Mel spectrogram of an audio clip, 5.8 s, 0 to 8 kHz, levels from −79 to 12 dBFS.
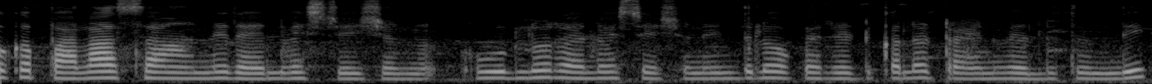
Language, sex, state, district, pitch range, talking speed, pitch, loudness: Telugu, female, Andhra Pradesh, Srikakulam, 200-225 Hz, 145 wpm, 210 Hz, -31 LUFS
